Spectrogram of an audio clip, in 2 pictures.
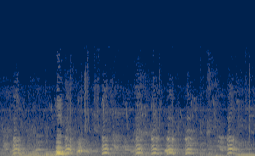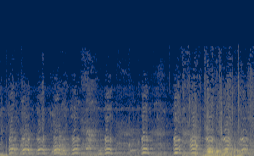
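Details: Two large dogs defending their territory bark at a leashed German Shepherd on a walk, held still by its owner, in rapid repeated bursts with a few harsher, louder barks, trying to intimidate it.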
